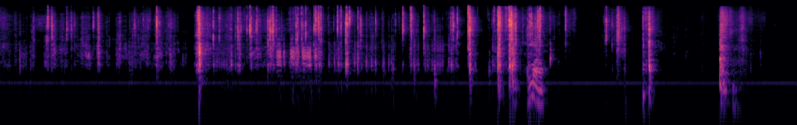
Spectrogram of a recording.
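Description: Plastic card-pack wrapping crinkling and tearing as a box of trading cards is opened and the pack handled. A dense run of crackling fills the middle few seconds, followed by a few separate sharp crinkles, over a faint steady hum.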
